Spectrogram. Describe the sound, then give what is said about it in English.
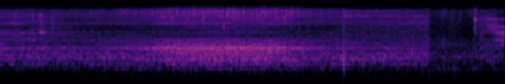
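A pan of thick crab apple jelly mixture boils hard for a few minutes until it thickens, a steady roar of bubbling and popping that swells slightly midway, with a couple of sharp clicks near the end and no one talking. “So I'm going to give that a really good boil for a few minutes until I can see that it's just starting to thicken up and starting to show some little quiet wrinkles across the top, and then it will be ready to test.”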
